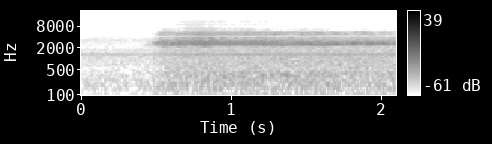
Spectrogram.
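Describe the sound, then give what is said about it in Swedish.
A computer cooling fan hums and whines steadily, a faint continuous drone that rises in after a brief near-silence and holds evenly to the end, with no talking. “Och nackdelen är att när jag är tyst, vilket i och för sig sällan är, så hör man fläkten från datorn.”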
